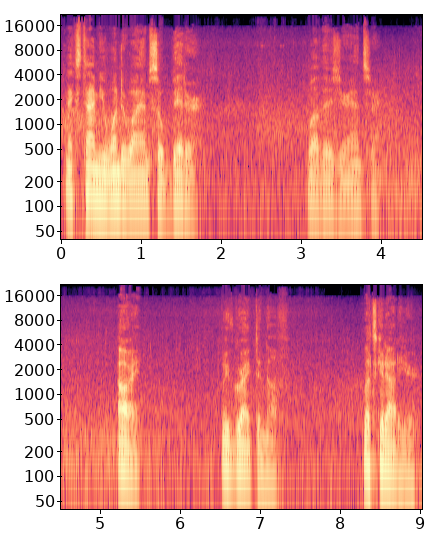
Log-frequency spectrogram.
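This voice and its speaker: An actor playing a cynical, bitter monster hunter in a fantasy game, speaking in a blunt, sardonic way. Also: male voice, lowish voice, measured pace, long pauses, slight background noise, close to an everyday voice. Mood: resigned, wry.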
